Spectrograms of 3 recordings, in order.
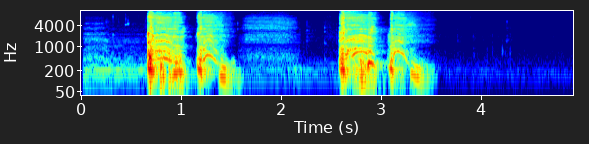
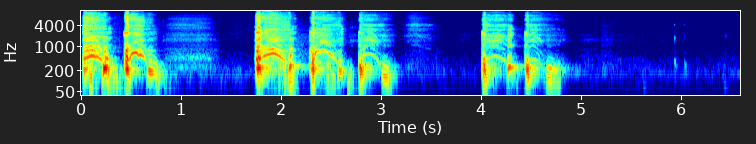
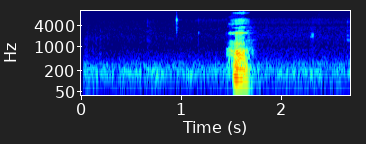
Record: {"cough_length": "4.9 s", "cough_amplitude": 32768, "cough_signal_mean_std_ratio": 0.32, "three_cough_length": "6.6 s", "three_cough_amplitude": 32671, "three_cough_signal_mean_std_ratio": 0.34, "exhalation_length": "2.7 s", "exhalation_amplitude": 7261, "exhalation_signal_mean_std_ratio": 0.19, "survey_phase": "beta (2021-08-13 to 2022-03-07)", "age": "18-44", "gender": "Male", "wearing_mask": "No", "symptom_cough_any": true, "symptom_runny_or_blocked_nose": true, "smoker_status": "Never smoked", "respiratory_condition_asthma": false, "respiratory_condition_other": false, "recruitment_source": "REACT", "submission_delay": "-1 day", "covid_test_result": "Negative", "covid_test_method": "RT-qPCR"}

